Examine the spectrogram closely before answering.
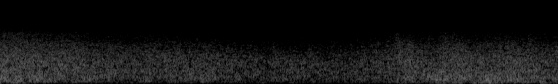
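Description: Small waves break and wash onto a sandy shore.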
